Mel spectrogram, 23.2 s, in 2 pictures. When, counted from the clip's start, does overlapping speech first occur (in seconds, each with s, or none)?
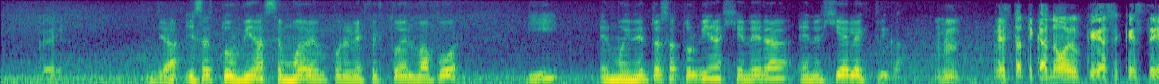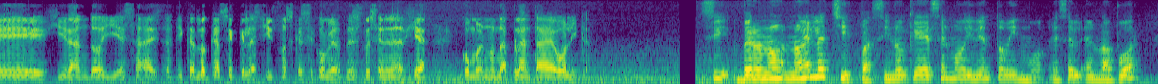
none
